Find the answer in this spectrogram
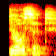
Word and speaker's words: docent: And we've talked about the concept of, Ernie, can you say it for, because I always pronounce it wrong. Docent.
